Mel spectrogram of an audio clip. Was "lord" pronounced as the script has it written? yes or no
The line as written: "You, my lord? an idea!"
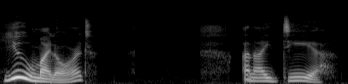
yes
